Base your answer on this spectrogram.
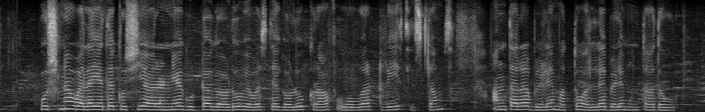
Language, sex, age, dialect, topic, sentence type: Kannada, female, 18-24, Central, agriculture, statement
